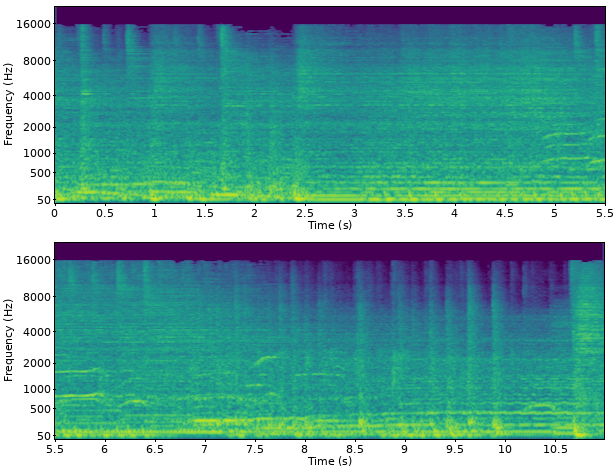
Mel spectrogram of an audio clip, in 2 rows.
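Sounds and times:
drums striking steady beat: 0:00.0 - 0:10.9
rock band playing: 0:00.0 - 0:10.9.

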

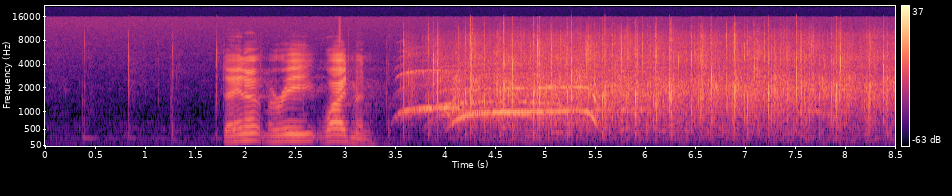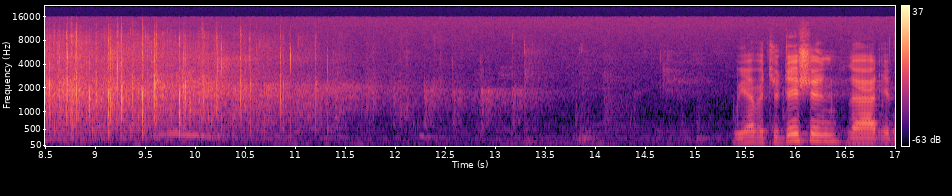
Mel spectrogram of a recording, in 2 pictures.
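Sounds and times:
high drawn-out cheers: 0:03.4 - 0:11.4
audience applauding: 0:03.5 - 0:13.3.

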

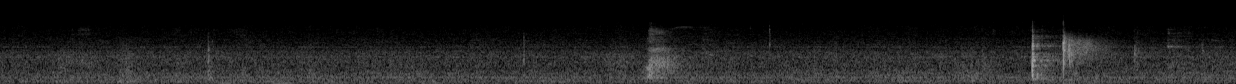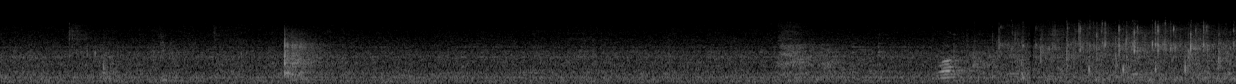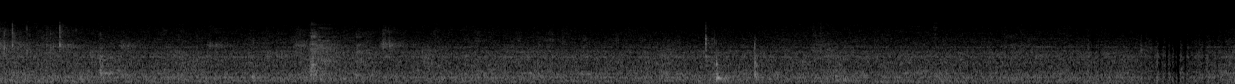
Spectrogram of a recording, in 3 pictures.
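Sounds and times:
small crowd clapping: 0:22.1 - 0:26.1.

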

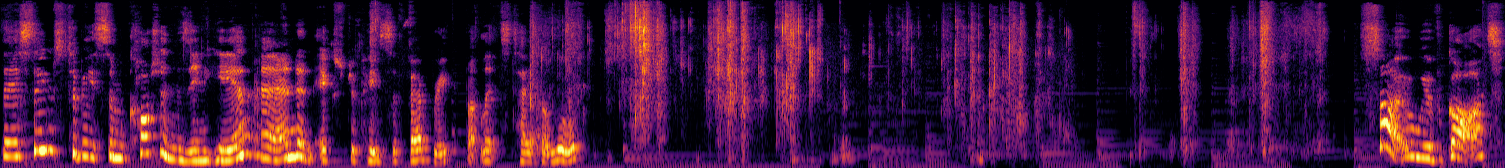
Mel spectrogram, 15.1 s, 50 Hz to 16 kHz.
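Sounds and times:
background music: 0:00.0 - 0:15.0
paper and plastic packaging crinkling: 0:05.2 - 0:13.4.

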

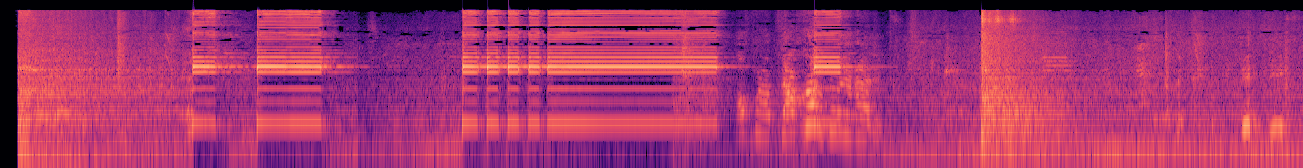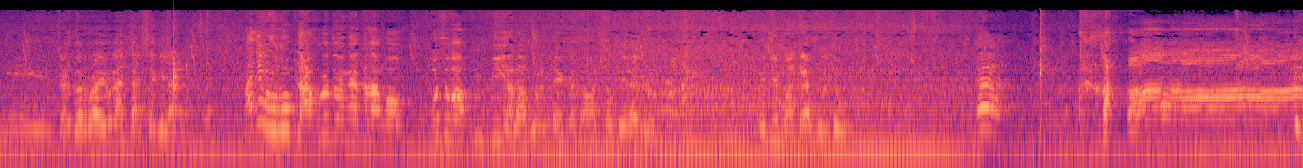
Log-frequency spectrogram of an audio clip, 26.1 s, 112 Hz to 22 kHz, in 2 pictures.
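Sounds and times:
motorcycle horn honking: 0:01.9 - 0:03.8, 0:04.6 - 0:09.0.

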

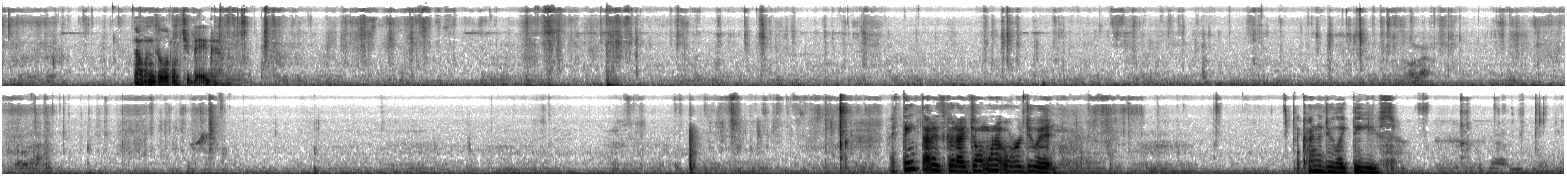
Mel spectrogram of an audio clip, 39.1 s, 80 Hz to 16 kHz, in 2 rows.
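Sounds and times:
faint clicks and rustles: 0:00.0 - 0:35.9.

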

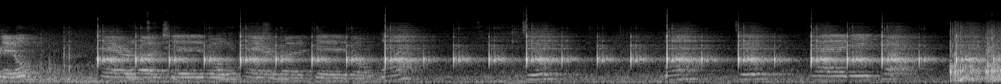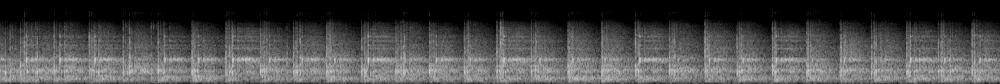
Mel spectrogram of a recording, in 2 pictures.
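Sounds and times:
drumsticks tapping practice pads: 0:00.6 - 0:20.0.

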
